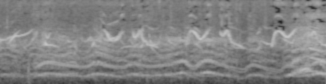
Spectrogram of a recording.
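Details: Close-up of adult king penguins calling in a colony of adults and chicks at Right Whale Bay: loud, wavering trumpet-like calls, rich in harmonics and warbling steadily up and down, with other colony birds calling behind.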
